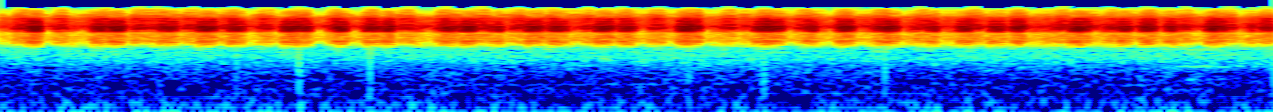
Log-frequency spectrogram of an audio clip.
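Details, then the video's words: Many cicadas in a Greek pine forest in midsummer keep up a piercing, buzzy trill, swelling and fading in quick beats roughly two to three times a second. "Cicadas singing in midsummer - Nature sounds from the Greek fauna - Sounds of cicadas"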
